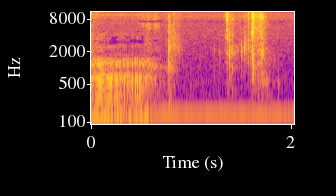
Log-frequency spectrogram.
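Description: A brief low voiced sound, like a short hum or groan, right at the start, then faint clicks and rustles of plastic binder sleeves as photocard pages are handled, over a low steady hum.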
